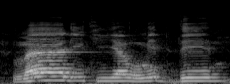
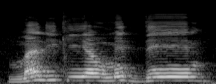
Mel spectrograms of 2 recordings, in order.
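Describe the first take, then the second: First: The first vowel of the first word is long. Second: The first vowel of the first word is short. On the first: It is the way it is actually recited. "Kita membaca panjang" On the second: It follows the written form literally. "Apakah harusnya bacanya ini adalah pendek?"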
